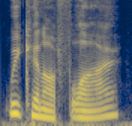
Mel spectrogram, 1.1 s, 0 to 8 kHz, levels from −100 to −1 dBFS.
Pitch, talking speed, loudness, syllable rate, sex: 150 Hz, 165 wpm, -17 LUFS, 4.3 syllables/s, male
